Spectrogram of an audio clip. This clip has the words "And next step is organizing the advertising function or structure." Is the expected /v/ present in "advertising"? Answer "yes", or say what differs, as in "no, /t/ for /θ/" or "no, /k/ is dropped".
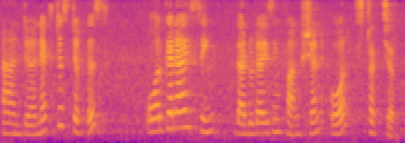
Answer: no, /v/ is dropped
